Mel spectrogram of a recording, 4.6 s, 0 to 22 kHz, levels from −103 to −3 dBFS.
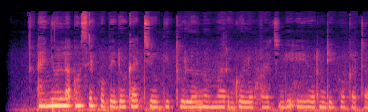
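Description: Throughout the speech, nothing is heard above 14.2 kHz, and two kinds of compression artefact sound at once. The likely cause is transcoding between lossy codecs. It fits an Opus encode re-encoded as Vorbis, with the second codec wasting bits on the first one's damage.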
